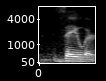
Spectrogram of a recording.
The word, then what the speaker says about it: Zahler: So Zahler.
